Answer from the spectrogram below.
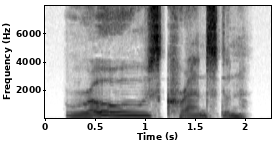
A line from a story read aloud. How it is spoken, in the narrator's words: Victor said wistfully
